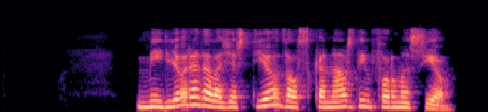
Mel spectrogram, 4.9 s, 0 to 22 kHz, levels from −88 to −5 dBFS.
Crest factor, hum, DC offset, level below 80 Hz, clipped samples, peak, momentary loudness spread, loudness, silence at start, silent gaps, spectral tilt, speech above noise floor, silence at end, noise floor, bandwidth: 16 dB; none; under 0.1%; -58 dBFS; under 0.1%; -2 dBFS; 7 LU; -17 LUFS; 1.35 s; none; -6 dB/octave; 69 dB; 0.4 s; -86 dBFS; 7.8 kHz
